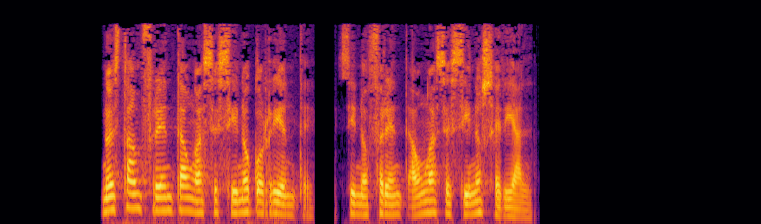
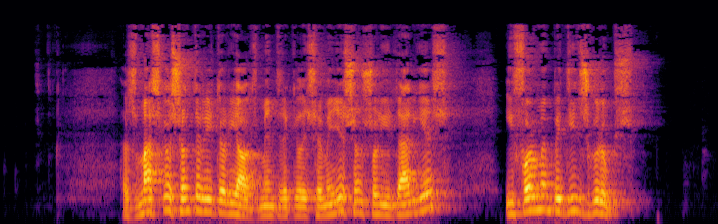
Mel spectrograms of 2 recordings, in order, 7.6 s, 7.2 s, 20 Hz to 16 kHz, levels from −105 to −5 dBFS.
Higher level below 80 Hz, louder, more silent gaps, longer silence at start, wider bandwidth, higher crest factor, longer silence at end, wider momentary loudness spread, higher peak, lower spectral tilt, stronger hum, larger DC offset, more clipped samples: first, -58 dBFS vs -68 dBFS; first, -17 LUFS vs -22 LUFS; first, 3.15-3.34 s vs none; second, 1 s vs 1.25 s; about the same, 11.5 kHz vs 11.5 kHz; about the same, 18 dB vs 22 dB; first, 2.3 s vs 0.85 s; second, 7 LU vs 13 LU; about the same, -2 dBFS vs 0 dBFS; about the same, -3 dB/octave vs -4 dB/octave; neither; neither; neither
